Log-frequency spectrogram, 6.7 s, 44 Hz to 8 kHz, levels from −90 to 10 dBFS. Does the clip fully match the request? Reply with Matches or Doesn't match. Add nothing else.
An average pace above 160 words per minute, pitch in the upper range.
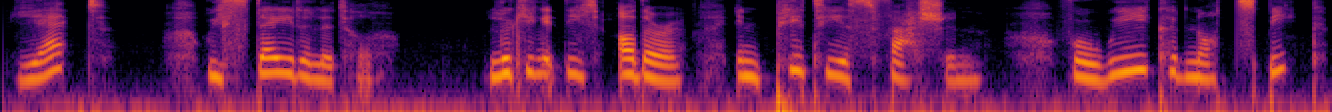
Doesn't match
